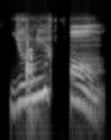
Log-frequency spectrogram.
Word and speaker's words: uniform: you have got correct uniform you is it a vvel sound uniform no no no it's not a vvel sound so you want to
